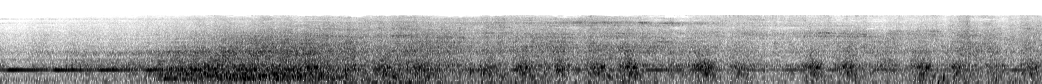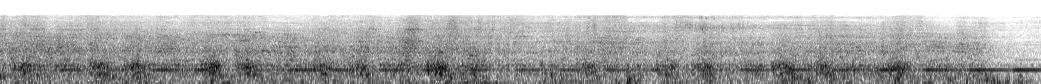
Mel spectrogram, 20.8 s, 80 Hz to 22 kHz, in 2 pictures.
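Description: A freight train hauled by a JR Freight EF81 electric locomotive passes close by, loudest about two seconds in as the locomotive goes past. Then a long run of freight wagons follows, their wheels clacking rhythmically over the rail joints, dropping away near the end as the last wagon passes. A steady high tone runs underneath.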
